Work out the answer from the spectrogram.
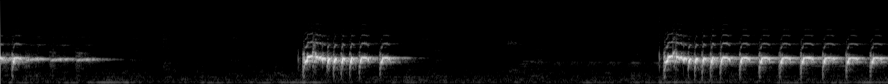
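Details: Zebra dove song for coaxing birds into fast singing: the tail of one cooing phrase, then a short rapid stuttered phrase and a longer rolling series of even, rapidly repeated coos, with clean silent gaps between.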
